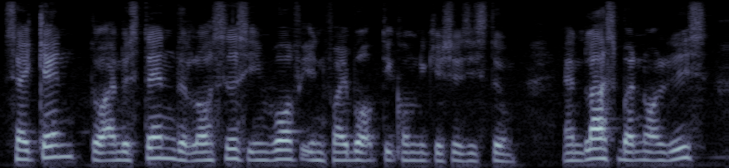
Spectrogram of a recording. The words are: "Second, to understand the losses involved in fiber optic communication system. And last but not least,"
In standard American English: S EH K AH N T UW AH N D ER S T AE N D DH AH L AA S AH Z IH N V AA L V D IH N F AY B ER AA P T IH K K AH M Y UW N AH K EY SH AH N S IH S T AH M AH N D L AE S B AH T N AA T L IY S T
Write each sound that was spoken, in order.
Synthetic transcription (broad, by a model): S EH K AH N T UW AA N D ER S T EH N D AH L AA S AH S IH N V AA L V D IH N F AY B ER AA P T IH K K AH M Y UW N AH K EY SH AH N S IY S T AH M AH N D L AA S B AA T N AA T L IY S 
